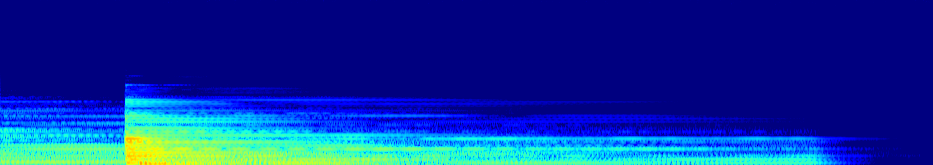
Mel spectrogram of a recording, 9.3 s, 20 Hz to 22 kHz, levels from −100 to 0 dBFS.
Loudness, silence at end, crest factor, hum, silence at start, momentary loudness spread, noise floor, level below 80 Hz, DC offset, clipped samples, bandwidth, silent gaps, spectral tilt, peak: -38 LUFS; 1.15 s; 22 dB; none; 0 s; 27 LU; -86 dBFS; -48 dBFS; under 0.1%; under 0.1%; 2.8 kHz; none; -13.5 dB/octave; -18 dBFS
